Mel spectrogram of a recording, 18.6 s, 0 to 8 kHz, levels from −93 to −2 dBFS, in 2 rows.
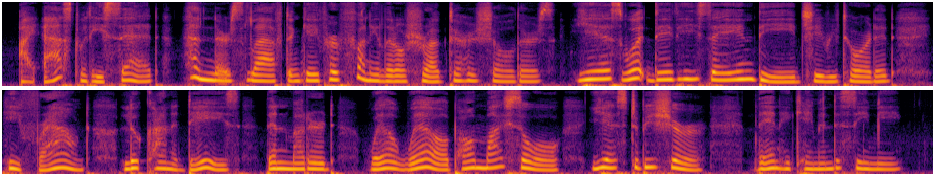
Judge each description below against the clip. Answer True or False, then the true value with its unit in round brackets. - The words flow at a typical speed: True (160 wpm)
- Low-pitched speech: False (210 Hz)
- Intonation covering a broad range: False (4.1 semitones)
